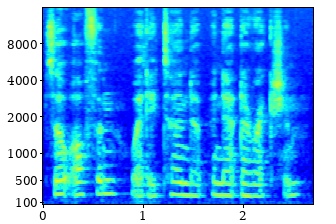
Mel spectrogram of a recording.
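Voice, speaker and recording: A woman reading a storybook in a soft-spoken ASMR style, slipping often into a whisper, with a gentle, hushed delivery. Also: on the high side, little pitch movement, moderate pace, gravelly. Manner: gentle, hushed delivery with some stumbles over words. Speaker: ASMR reader, channel host.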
